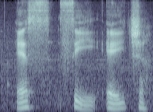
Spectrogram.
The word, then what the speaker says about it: schizophrenia: And this is how it's spelled: SCHIZOPHRENIA. And how do you pronounce that? That's schizophrenia. Okay, that's the right pronunciation for it.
